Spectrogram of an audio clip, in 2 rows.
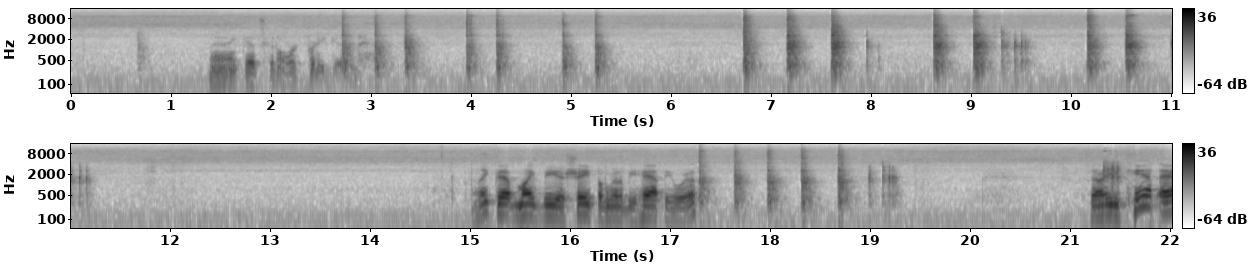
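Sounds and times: hammer striking hot steel on anvil: 2.7 - 5.5, 6.7 - 11.3, 17.2 - 19.4.

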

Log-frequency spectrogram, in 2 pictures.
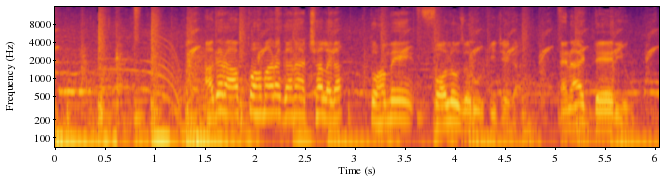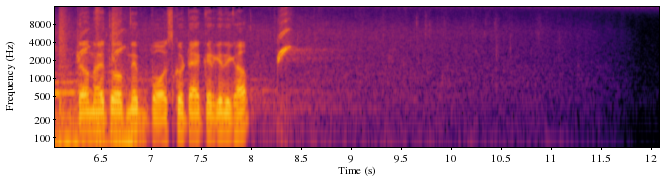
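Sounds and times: faint rain: 1.8 - 12.0.

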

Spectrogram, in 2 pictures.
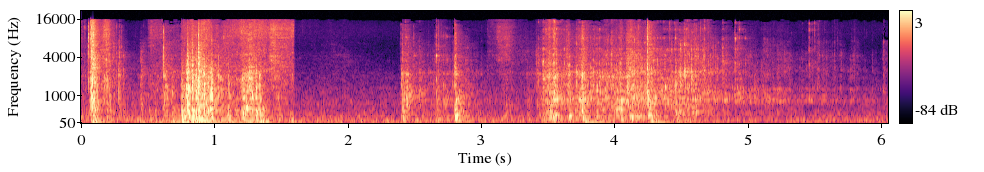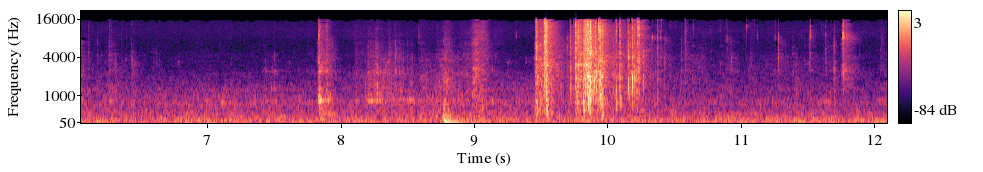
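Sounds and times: paper bag crinkling: 9.4 - 10.7.

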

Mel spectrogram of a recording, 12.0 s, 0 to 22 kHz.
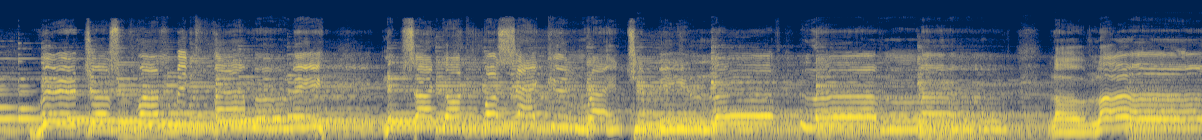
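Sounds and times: grand piano: 0.0 - 12.0
man singing pop ballad: 0.0 - 12.0.

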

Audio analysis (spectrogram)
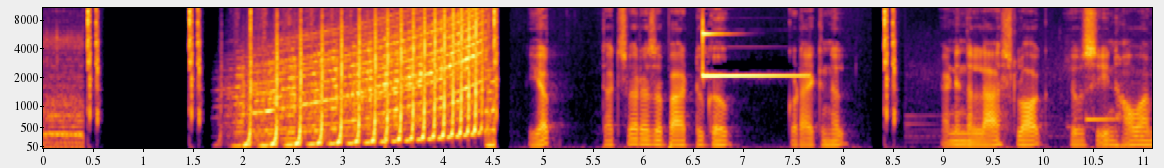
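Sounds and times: rising stuttering whir: 1.7 - 4.6.

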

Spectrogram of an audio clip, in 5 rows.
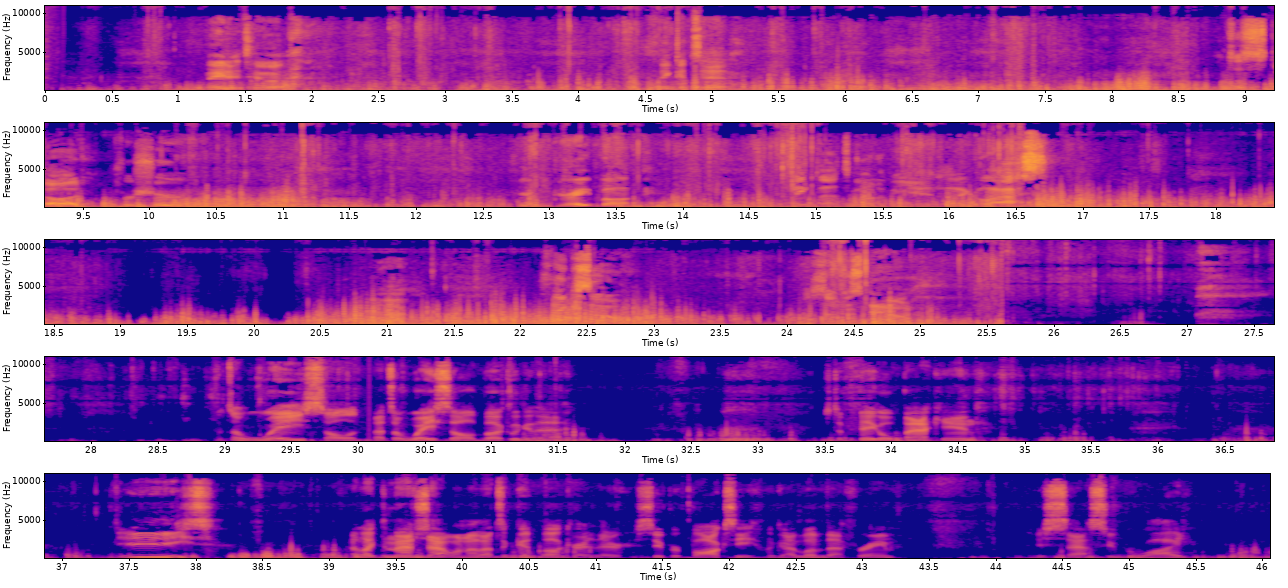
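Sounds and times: wind buffeting microphone: 0.0 - 46.0
brushy rustle: 0.2 - 8.8, 10.1 - 18.7, 21.5 - 28.9.

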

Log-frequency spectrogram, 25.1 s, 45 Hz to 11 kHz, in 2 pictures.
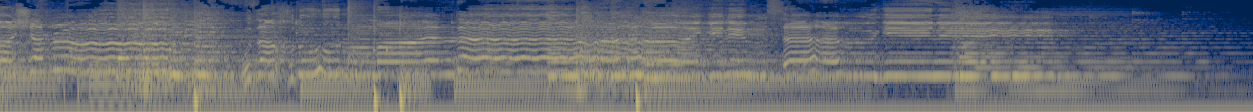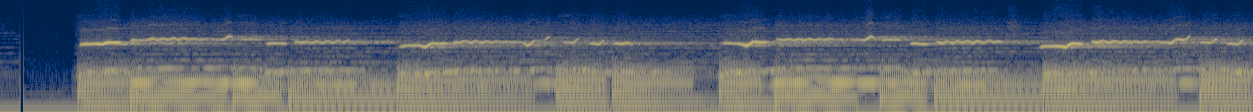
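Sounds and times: high whistle-like melody with trills: 13.3 - 25.0
steady chordal backing: 13.5 - 25.0.

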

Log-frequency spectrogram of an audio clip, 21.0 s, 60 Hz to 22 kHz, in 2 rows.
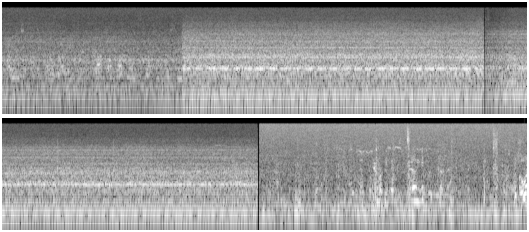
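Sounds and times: constant high whine: 0.0 - 21.0
power generators droning: 0.0 - 21.0.

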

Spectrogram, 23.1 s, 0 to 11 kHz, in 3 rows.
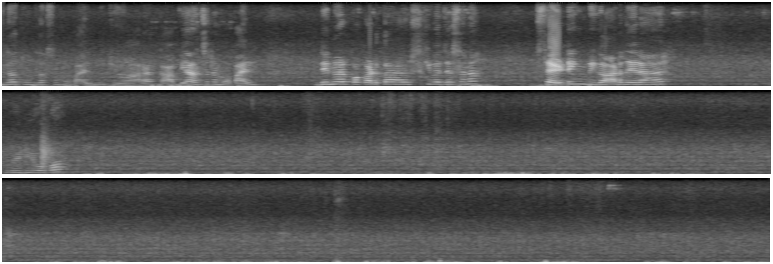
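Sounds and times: airflow buffeting microphone: 0.0 - 23.0
room fan whooshing: 0.0 - 23.0.

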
